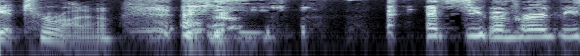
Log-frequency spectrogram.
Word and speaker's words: Toronto: I pronounce basically none of those O's, depending on how quickly I am saying the name of the city.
